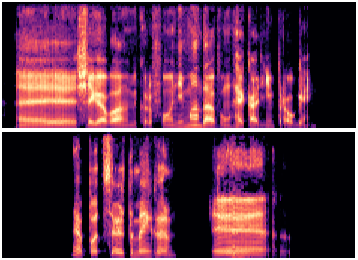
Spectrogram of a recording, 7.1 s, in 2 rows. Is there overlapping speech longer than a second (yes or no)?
no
